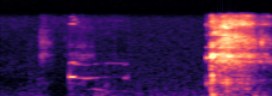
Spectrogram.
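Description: cat vocalizing

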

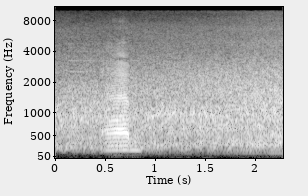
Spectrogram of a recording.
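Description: road traffic passing

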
